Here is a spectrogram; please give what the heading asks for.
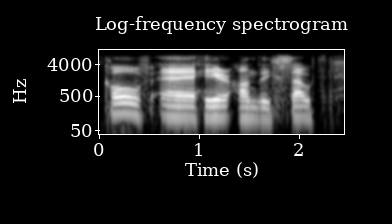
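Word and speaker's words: Cobh: one of Cove and probably the most mispronounced uh town in Ireland itself often called cob H we'll hear it so it's Cove uh here on the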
